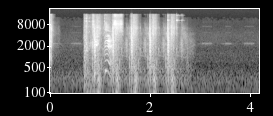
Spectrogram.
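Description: A rifle fires several shots.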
